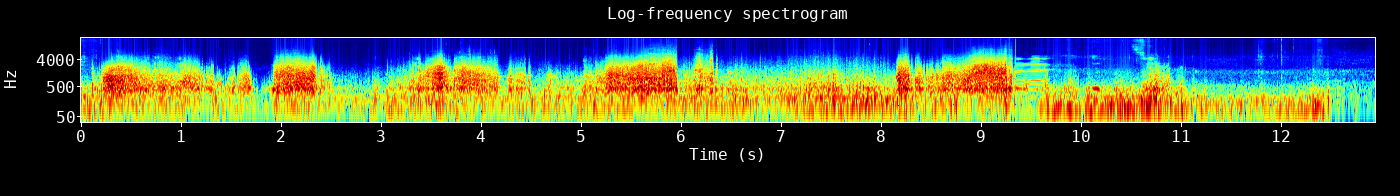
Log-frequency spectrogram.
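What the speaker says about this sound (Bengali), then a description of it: "হাওয়া কেমন বইছে দেখেছি" Powerful gusts slam into the microphone in loud, rumbling bursts, one after another, with brief lulls between them.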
